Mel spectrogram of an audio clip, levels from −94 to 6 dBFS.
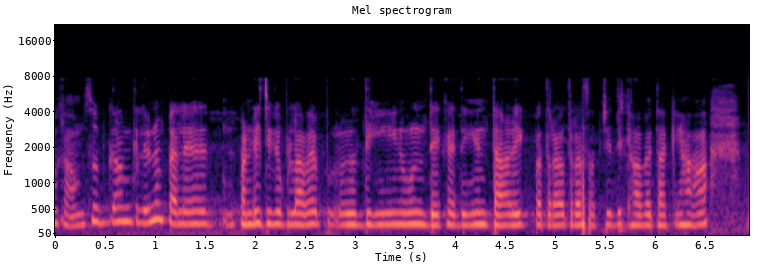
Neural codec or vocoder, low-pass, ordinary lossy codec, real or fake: codec, 16 kHz, 8 kbps, FreqCodec, smaller model; none; none; fake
